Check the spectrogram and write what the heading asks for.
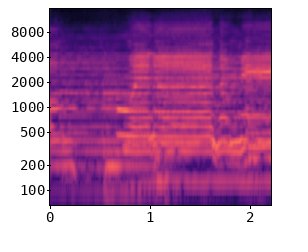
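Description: A small mixed group of men's and women's voices singing a worship hymn in unison with violin accompaniment. One sung phrase ends shortly in and the next begins about half a second later.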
